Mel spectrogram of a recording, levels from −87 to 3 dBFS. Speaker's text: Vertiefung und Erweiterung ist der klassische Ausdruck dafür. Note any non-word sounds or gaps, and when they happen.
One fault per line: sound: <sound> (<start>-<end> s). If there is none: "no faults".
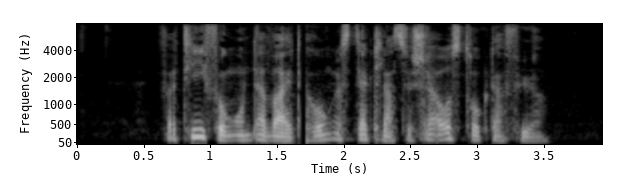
sound: dropout (1.7-1.7 s)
